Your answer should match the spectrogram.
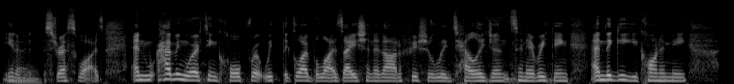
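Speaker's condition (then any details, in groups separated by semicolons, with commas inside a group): Bilateral cleft lip and palate; congenital bilateral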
